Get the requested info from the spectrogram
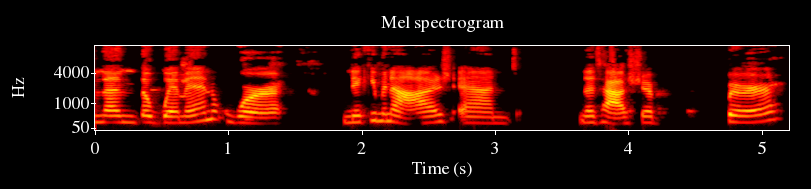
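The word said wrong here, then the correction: Bure: Beret. – Oh, yeah, I forgot. We literally just went through this, and I still said it wrong.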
